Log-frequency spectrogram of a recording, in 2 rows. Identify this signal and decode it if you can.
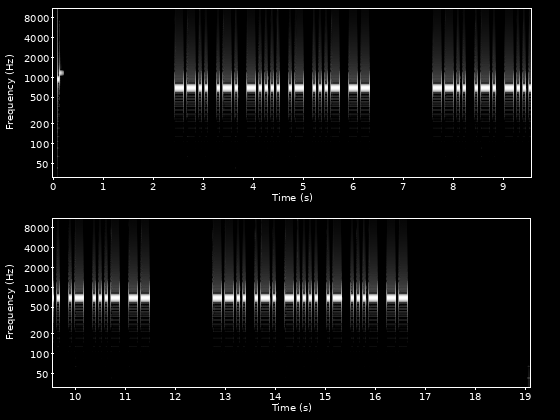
Morse code, heard as a keyed tone, about 21 wpm, 700 Hz. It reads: ZR6AVM ZR6AVM ZR6AVM
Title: DXCC-100 Call Signs - 6 Characters - Repeated 3x - 20wpm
